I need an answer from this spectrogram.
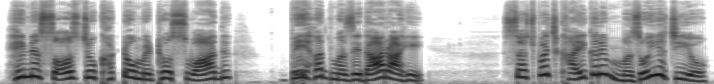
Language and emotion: Sindhi, happy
